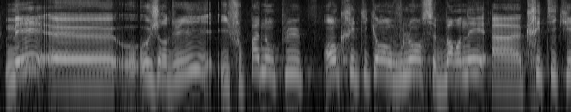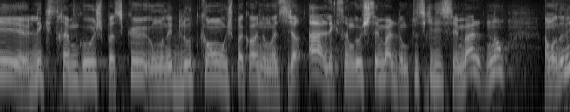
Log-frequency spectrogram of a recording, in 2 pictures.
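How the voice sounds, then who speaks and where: A woman on a talk show panel, speaking in a measured, hesitant way with many fillers. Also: medium pitch.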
